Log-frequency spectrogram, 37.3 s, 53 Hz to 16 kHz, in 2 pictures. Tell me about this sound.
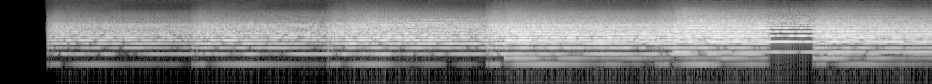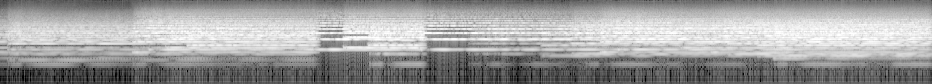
F Sharp Pentatonic Improv 03
Trumpet fanfare in F sharp pentatonic
brass, f, heroic, entering, intro, sharp, Trumpets, ceremonial, theme-song, epic, fanfare, horn, royal, announcing, pentatonic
